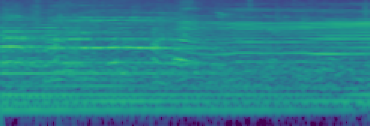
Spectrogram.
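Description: A rooster crowing once in a long call that starts about a second in, over background music with sustained low notes.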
